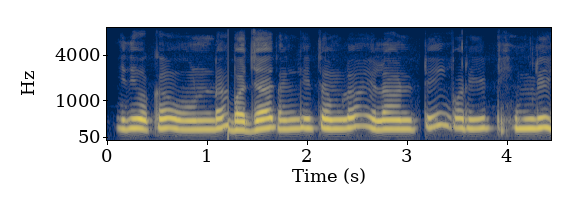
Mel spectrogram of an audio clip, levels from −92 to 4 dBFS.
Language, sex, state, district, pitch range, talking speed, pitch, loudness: Telugu, male, Andhra Pradesh, Chittoor, 200-220 Hz, 110 wpm, 215 Hz, -17 LUFS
